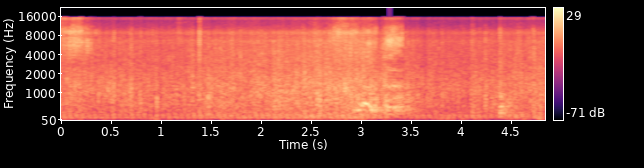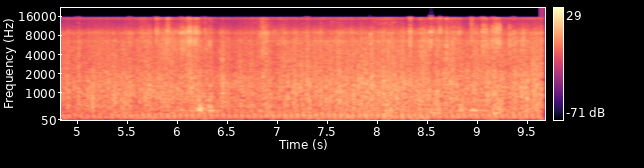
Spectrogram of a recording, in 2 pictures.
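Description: Steady rain falling: an even hiss with fine crackle.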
